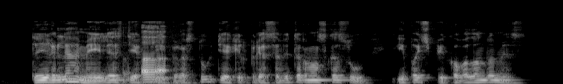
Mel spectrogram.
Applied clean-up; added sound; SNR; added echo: neural separator model SepFormer DNS4.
